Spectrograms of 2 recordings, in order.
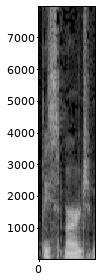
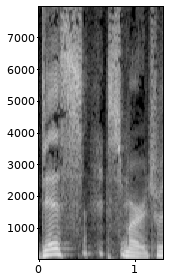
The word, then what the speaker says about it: besmirch: It's besmirch. – I just said, do not besmirch me. – Now you said dismirch with a D.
